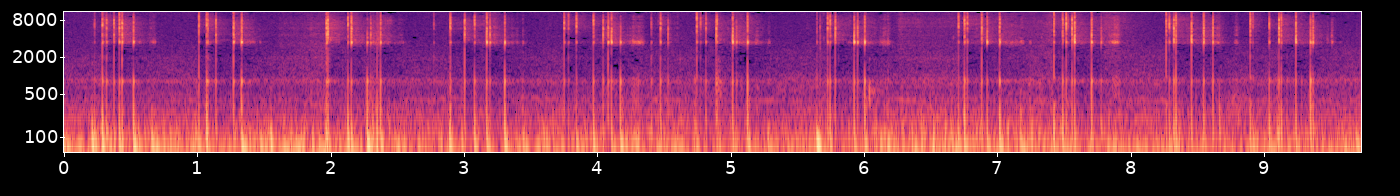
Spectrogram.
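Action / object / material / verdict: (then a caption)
scrape / dried coconut shell half / coconut shell / none. Long nails tap and scratch a hollow, empty dried coconut shell half, producing repeated bursts of bright, rasping scratches over quick, dry clicks with a steady ring near 3.5 kHz. Toward the end the shell is tilted close to the microphone.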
